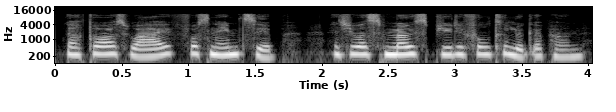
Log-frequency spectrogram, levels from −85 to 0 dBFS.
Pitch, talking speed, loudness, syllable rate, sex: 230 Hz, 210 wpm, -15 LUFS, 5.3 syllables/s, female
